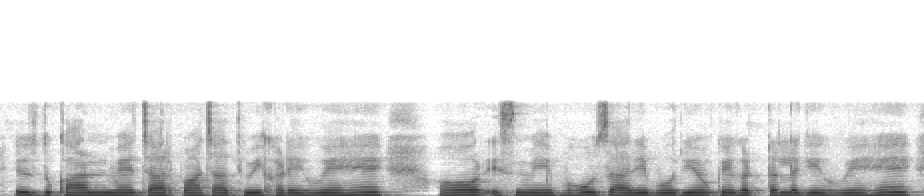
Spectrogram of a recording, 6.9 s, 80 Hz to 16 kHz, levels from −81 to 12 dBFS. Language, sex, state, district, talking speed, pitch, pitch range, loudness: Hindi, female, Uttar Pradesh, Lalitpur, 165 wpm, 200 Hz, 195-205 Hz, -13 LUFS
